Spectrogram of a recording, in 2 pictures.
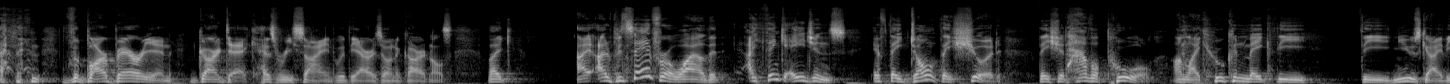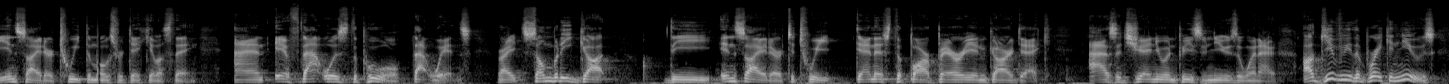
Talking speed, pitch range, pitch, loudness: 170 wpm, 105-140 Hz, 120 Hz, -23 LUFS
